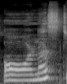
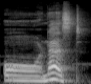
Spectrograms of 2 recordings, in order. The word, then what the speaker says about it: honest: He is dash honest man. See, what is the first letter there? H. But H is silent. We have to pronounce honest.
